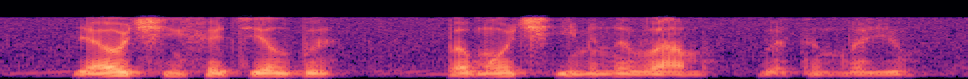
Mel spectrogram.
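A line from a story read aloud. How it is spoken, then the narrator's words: Quiet. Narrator (Russian): тихо сказал Тюрберт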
